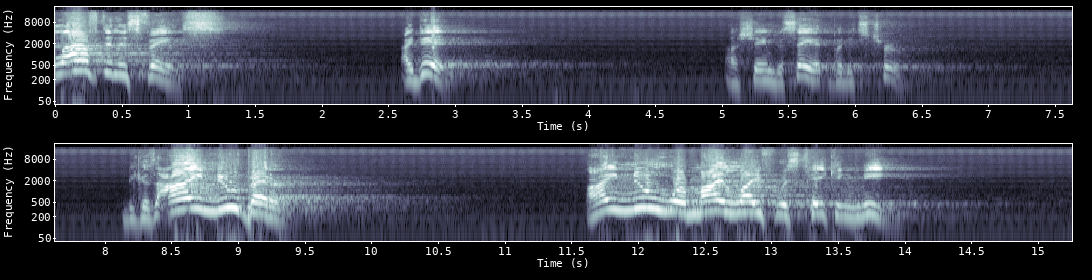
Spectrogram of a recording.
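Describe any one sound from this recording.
A man chants in a sung voice, in phrases with pauses, echoing in a large hall.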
